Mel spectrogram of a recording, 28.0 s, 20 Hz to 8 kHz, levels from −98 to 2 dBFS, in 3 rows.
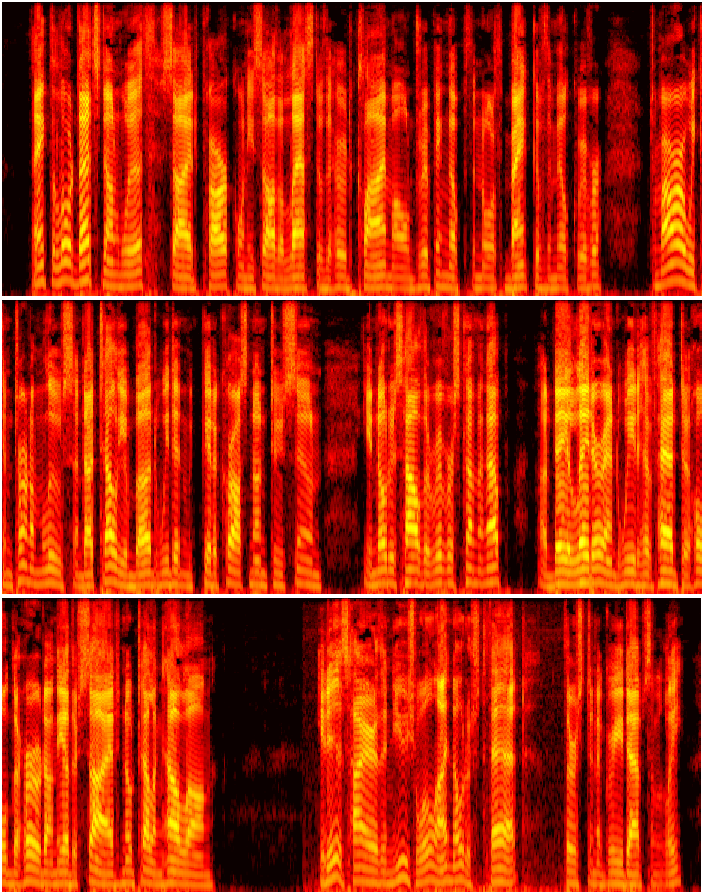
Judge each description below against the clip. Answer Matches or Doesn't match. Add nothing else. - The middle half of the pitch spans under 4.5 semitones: Matches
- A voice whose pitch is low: Matches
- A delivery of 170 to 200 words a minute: Matches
